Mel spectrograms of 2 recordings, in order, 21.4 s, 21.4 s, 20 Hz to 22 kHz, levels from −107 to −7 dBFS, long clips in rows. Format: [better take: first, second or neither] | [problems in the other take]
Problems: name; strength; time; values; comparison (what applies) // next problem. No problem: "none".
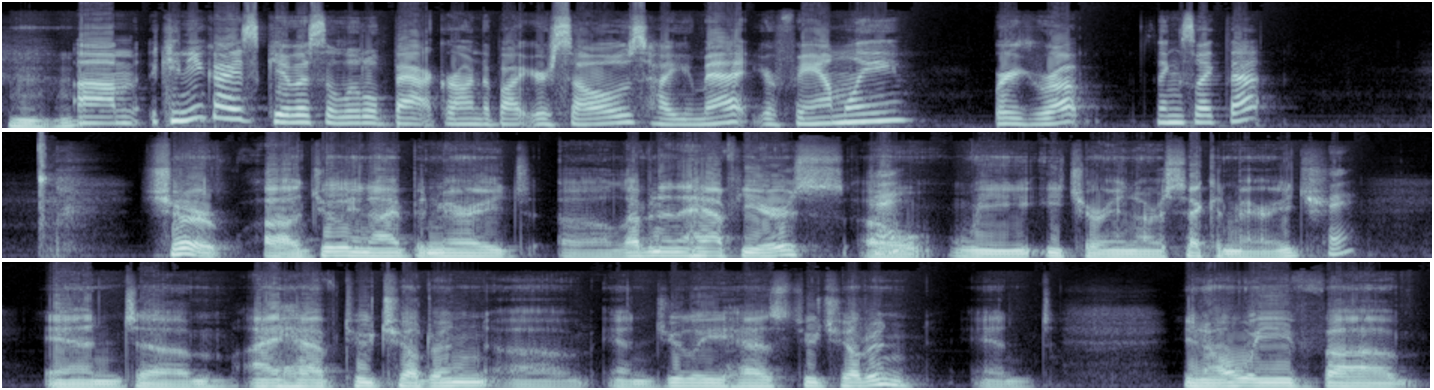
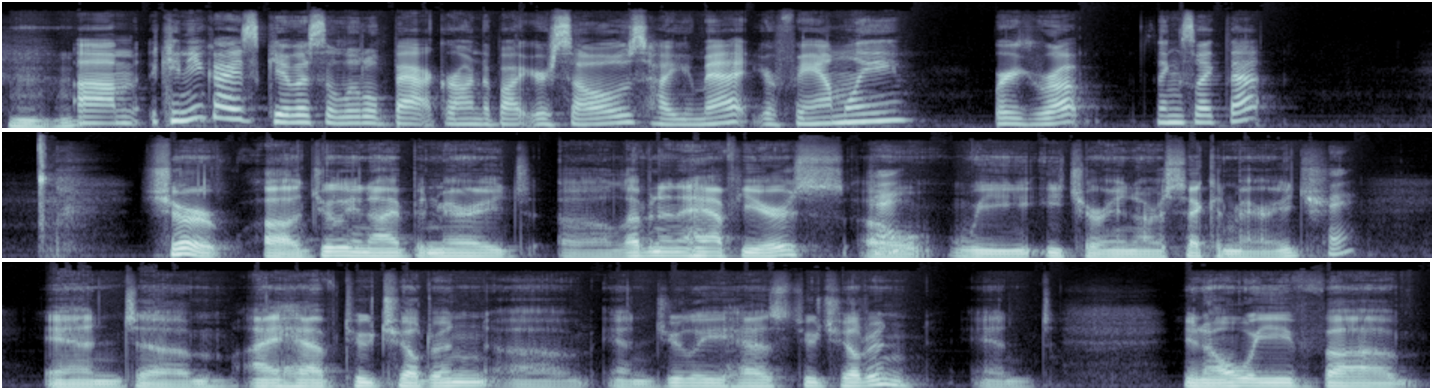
second | distortion; slight; 4% of the sound clipped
